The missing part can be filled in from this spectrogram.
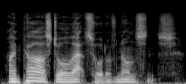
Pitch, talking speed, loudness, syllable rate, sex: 115 Hz, 225 wpm, -17 LUFS, 5.6 syllables/s, male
